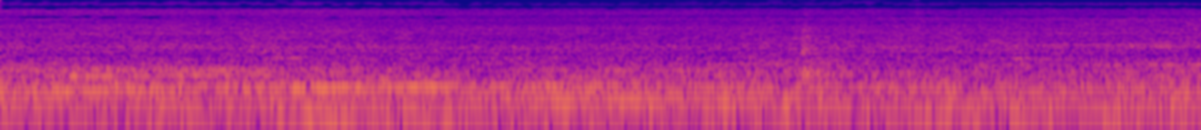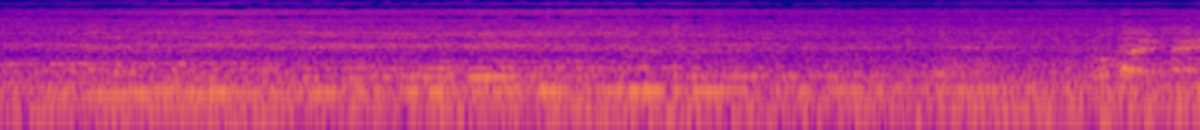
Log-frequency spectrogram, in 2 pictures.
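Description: Older MTR East Rail Line electric multiple unit pulling away from the platform: electric traction whine of several tones that slowly shift and rise in pitch over a low rumble of wheels on rail.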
